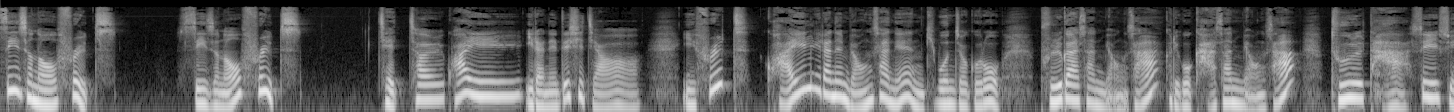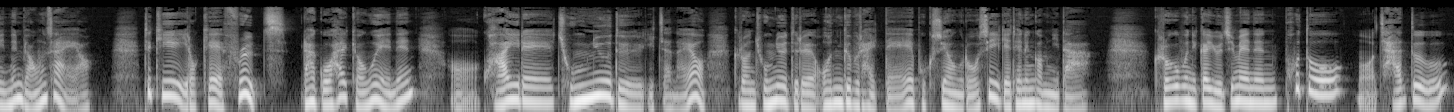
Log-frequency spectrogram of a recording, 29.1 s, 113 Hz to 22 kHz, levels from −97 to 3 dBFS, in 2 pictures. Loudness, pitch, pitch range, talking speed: -18 LUFS, 180 Hz, 150-225 Hz, 305 characters per minute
